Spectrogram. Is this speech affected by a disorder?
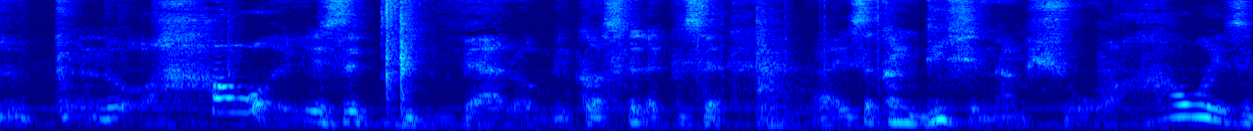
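No.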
